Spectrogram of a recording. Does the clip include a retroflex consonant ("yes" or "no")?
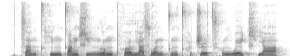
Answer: yes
